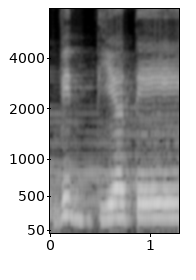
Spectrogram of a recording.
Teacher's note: వి మీద ఆఘాత పక్కన ద కి య వత్తు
